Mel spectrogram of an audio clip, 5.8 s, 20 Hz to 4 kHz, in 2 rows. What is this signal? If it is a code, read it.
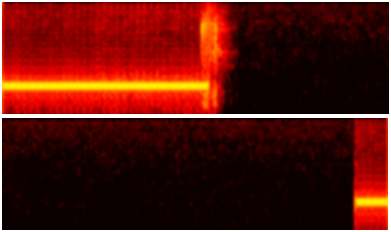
Ringback tone (North America), 440 + 480 Hz.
